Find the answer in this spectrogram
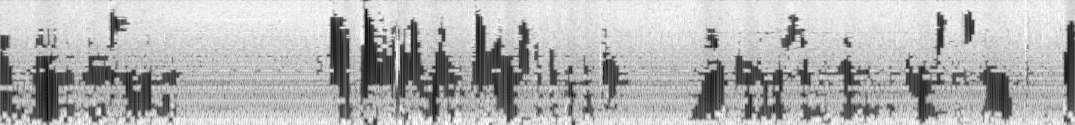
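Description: Live worship music, with a man and a woman singing into microphones over a sustained low accompaniment. It is heard through a strong steady hiss with patchy dropouts.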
